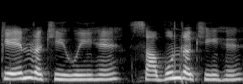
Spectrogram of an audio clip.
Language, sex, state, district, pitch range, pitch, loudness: Hindi, female, Uttar Pradesh, Muzaffarnagar, 220-260 Hz, 230 Hz, -14 LUFS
